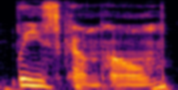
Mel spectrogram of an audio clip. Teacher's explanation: There's not much L there left anymore that's actually voiced. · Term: voiceless L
